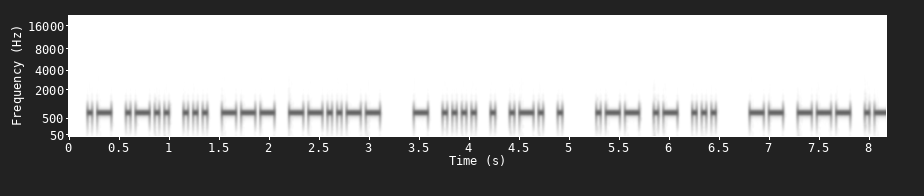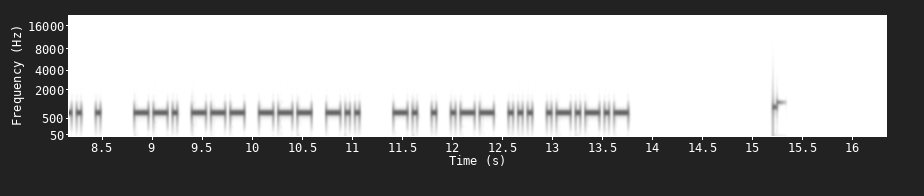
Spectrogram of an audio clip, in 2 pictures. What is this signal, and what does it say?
Morse code, heard as a keyed tone, about 25 wpm, 700 Hz. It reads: ALSO, THERE WAS MORE GOOD NEWS.
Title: Sentences from Top 1000 Words - Review Part 1 - 25wpm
